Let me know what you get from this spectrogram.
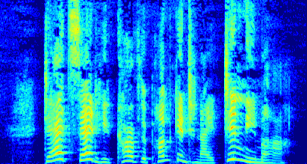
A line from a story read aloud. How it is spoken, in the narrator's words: eagerly asked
